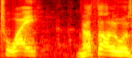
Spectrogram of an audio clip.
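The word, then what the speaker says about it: Hawaii: the chip to Haw I I it's it's pronounced Hawai I thought it was hor are you Dice needs the girls to hide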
